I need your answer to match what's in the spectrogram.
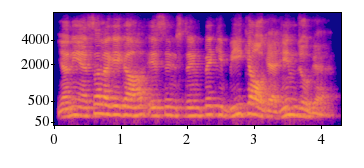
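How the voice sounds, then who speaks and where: A man's voice: sits high, animated, normal speed, a bit bright. A man teaching a physics class online, coaxing his students and calling on them by name, mixing English physics terms into his explanations. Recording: muffled echoey room.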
